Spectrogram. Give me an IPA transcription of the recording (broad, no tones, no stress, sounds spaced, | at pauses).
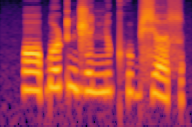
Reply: ɔ ɓ o ʈ n d͡ʒ ɜ ɲ ʏ kʷʰ ɛ b ɕ ɜ ɬ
